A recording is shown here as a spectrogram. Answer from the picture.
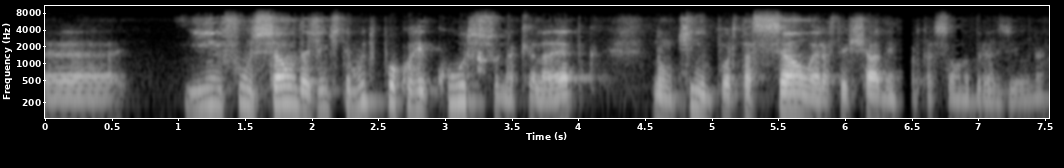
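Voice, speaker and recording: A man's plain, everyday voice, fairly high in pitch, at a moderate pace, with lively intonation and big swings in loudness. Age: 60s. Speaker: actor and makeup artist. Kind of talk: interview about career. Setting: video call.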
